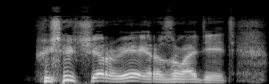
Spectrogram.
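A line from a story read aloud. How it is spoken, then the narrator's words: Laughing loudly. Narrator (Russian): Боярд начинает хохотать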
